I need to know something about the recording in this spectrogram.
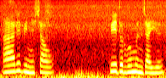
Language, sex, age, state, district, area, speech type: Bodo, female, 45-60, Assam, Udalguri, rural, spontaneous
